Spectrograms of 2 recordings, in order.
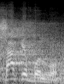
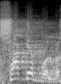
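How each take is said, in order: Both takes have the same delivery.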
